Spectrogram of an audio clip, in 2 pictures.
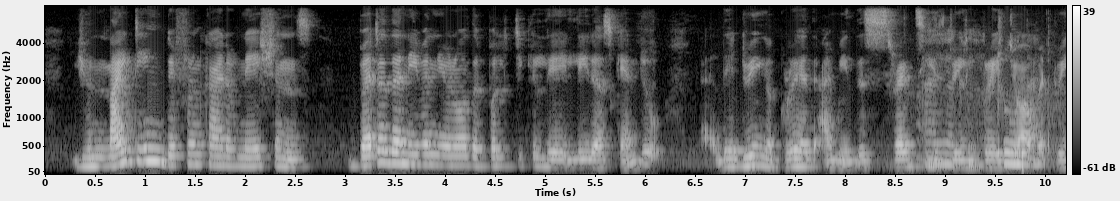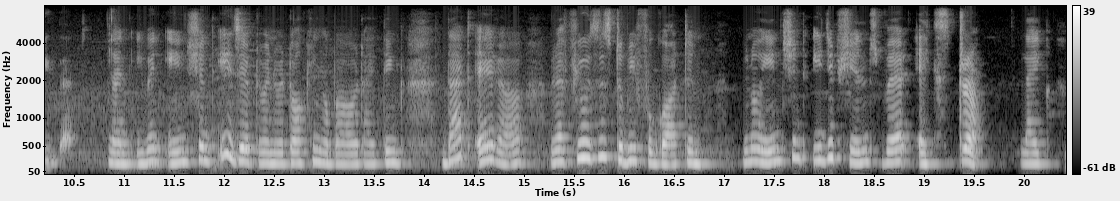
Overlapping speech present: Yes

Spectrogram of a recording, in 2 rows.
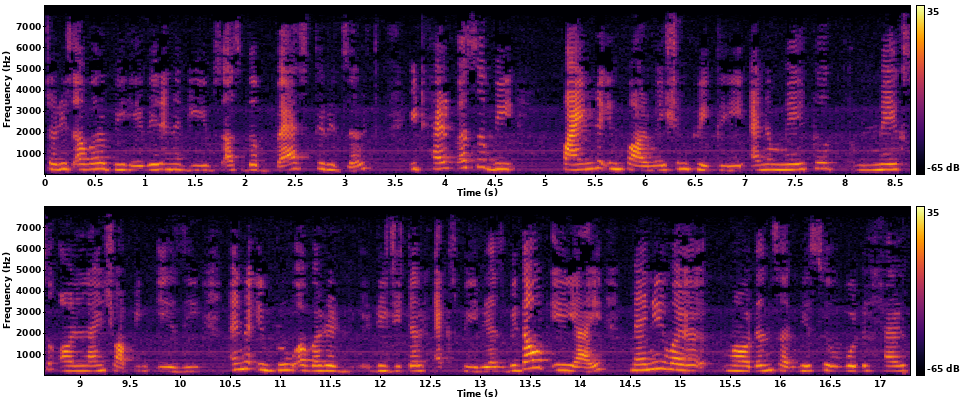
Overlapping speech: No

